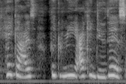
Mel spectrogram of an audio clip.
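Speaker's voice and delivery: mock show-off. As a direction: imitate a girl showing off in the gym. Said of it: "she's like".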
